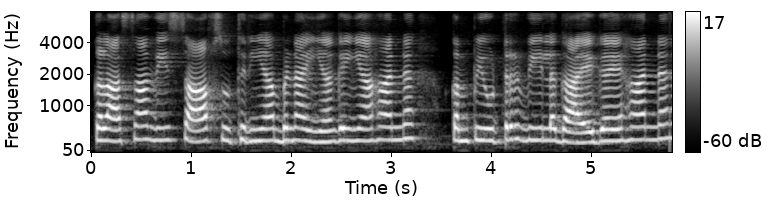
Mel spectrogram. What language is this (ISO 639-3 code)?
pan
